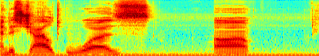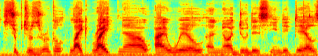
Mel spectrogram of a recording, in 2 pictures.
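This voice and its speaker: A man speaks very slowly with a non-native accent, his voice carrying audible room echo over noticeable background noise. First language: not English. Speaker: video game let's player. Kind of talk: gameplay commentary explaining lore. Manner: halting, many fillers.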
